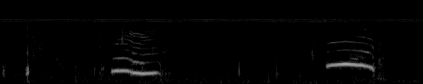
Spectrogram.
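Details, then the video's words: Two clean chirps from a cheetah about two seconds apart, the first dipping slightly and the second an arched, slightly higher note, over a quiet background. "CHEETAH SOUND EFFECT 치타 울음소리"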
